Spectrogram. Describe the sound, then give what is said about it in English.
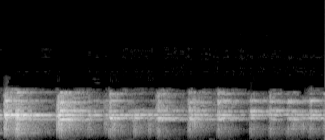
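A bottle gets knocked over: a bright, ringing clink, then a rapid run of lighter rattling taps that slowly fade as it settles. No one talks. “I knocked down a bottle.”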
